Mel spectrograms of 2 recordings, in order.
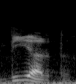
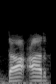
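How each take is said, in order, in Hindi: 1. 'The' को लंबे 'thee' स्वर के साथ बोला जाता है। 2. 'The' को छोटे 'thuh' स्वर के साथ बोला जाता है। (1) "दा को दी पढ़ेंगे" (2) "इसको द अर्थ नहीं पढ़ेंगे"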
